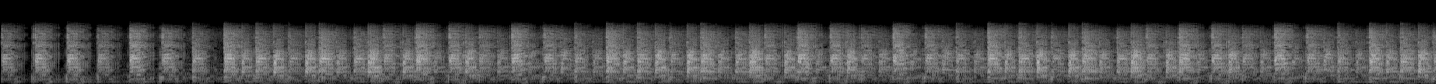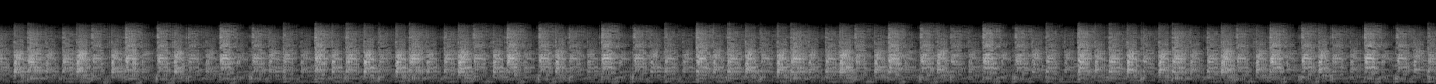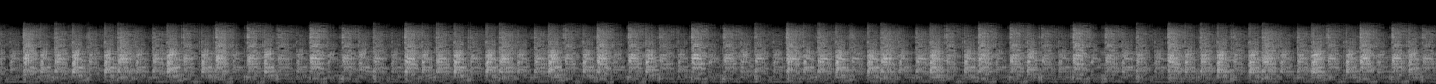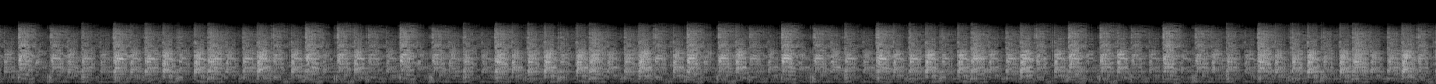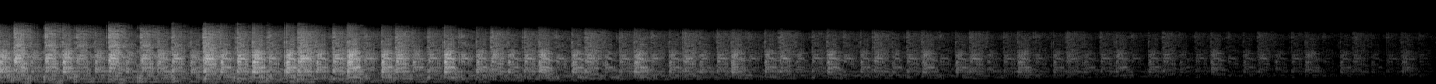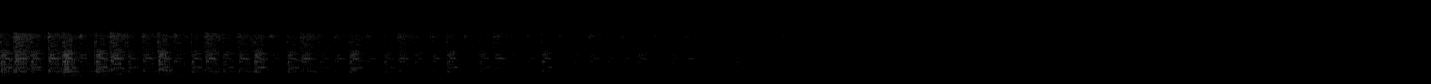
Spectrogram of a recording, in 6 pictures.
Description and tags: industrial clap delay
clap, delay, rythm, panning, ambience, ambient, loop, glitch, dance, clapping, techno, electro, electronic, rhytmic, sfx, expeimental, industrial, noise, pan, effect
